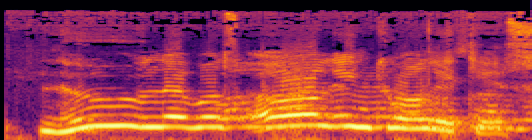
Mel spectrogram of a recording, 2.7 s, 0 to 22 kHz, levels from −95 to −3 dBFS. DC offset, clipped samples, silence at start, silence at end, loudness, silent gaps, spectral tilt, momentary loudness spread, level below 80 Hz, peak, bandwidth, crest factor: under 0.1%; under 0.1%; 0.2 s; 0 s; -9 LUFS; none; -5.5 dB/octave; 4 LU; -42 dBFS; 0 dBFS; 17 kHz; 8 dB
